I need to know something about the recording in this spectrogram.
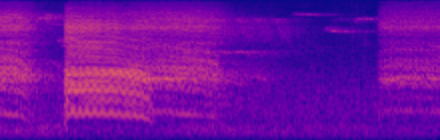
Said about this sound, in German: Lautes Krähenkrächzen ertönt.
